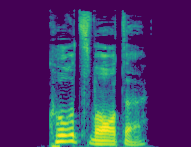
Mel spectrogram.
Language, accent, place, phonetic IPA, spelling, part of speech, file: German, Germany, Berlin, [ˈkʊʁt͡sˌvɔʁtə], Kurzworte, noun, De-Kurzworte.ogg
- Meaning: dative singular of Kurzwort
